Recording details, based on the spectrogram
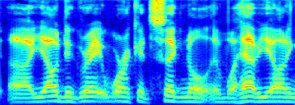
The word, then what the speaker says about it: Cygnal: John Rogers, Signal Analytics. That's spelled C-Y-G-N-A-L, Signal Analytics.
